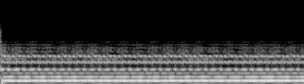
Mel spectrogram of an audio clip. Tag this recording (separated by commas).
Organ, Music, Musical instrument, Keyboard (musical)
